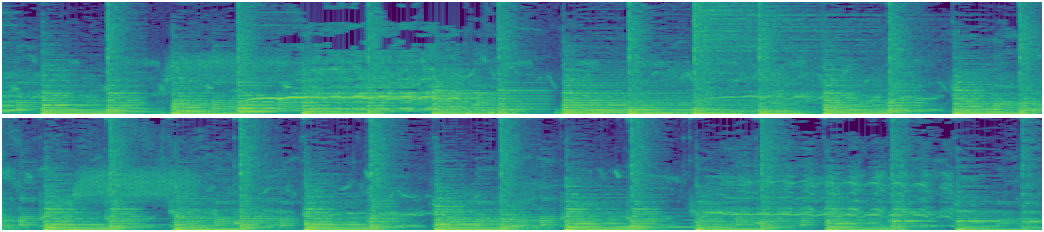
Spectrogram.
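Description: A horse gallops and neighs in the animated film The Flying Pig: a steady, loud, driving rhythm of hoofbeats, repeated whinnies layered on top, with no talking.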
